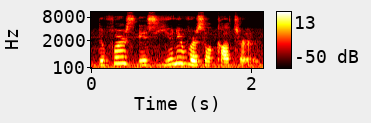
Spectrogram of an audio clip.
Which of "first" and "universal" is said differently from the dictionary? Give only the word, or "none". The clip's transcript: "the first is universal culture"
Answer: none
